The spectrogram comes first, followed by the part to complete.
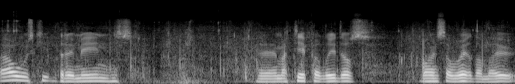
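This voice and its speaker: Over noticeable background noise, a man with a Scottish accent talks at a moderate pace, his pitch fairly high and his intonation fairly even. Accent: Scottish (Ayrshire). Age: 60s. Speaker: fly fishing vlogger. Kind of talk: casual outdoor vlog narration. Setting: outdoors, hills.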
